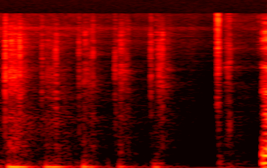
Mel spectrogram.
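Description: Computer keyboard keys being typed, several keystrokes in a row growing fainter, as a short password is entered.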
